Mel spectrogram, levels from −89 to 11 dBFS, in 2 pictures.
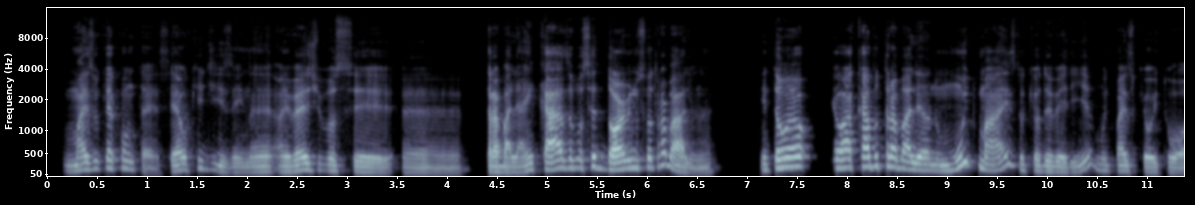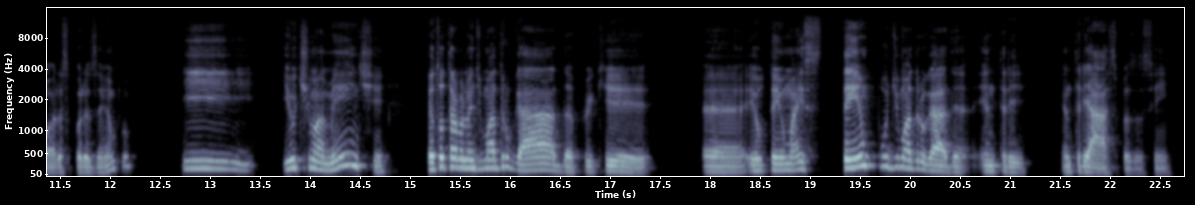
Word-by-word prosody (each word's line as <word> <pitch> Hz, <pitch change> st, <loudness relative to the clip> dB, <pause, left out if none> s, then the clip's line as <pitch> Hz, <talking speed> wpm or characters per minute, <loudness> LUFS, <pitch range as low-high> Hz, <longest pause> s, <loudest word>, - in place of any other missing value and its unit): mas 135 Hz, +6 st, -2 dB
o 170 Hz, -, -7 dB
que 185 Hz, -, -4 dB
acontece, 160 Hz, -, -6 dB
é 125 Hz, -, +3 dB
o 140 Hz, -, 0 dB
que 180 Hz, +7 st, -10 dB
dizem, 115 Hz, -, -8 dB
né, 110 Hz, +2 st, -3 dB
ao 110 Hz, -, -5 dB
invés 130 Hz, +6 st, +3 dB
de 140 Hz, -, -12 dB
você, 115 Hz, -6 st, -3 dB
eh, 95 Hz, -2 st, -10 dB, 0.2 s
trabalhar 110 Hz, +1 st, +2 dB
em 145 Hz, -, 0 dB
casa, 155 Hz, +6 st, +5 dB
você 185 Hz, +3 st, +1 dB
dorme 165 Hz, 0 st, +7 dB
no 185 Hz, -, -1 dB
seu 200 Hz, +2 st, -1 dB
trabalho, 195 Hz, -, +1 dB
né. 95 Hz, +2 st, -11 dB, 0.5 s
Então 185 Hz, +9 st, +4 dB
eu 215 Hz, +1 st, +4 dB, 0.2 s
eu 185 Hz, 0 st, +3 dB
acabo 210 Hz, +3 st, +4 dB
trabalhando 155 Hz, -, +3 dB
muito 170 Hz, -, +1 dB
mais 215 Hz, -, -2 dB
do 140 Hz, -, -6 dB
que -, -, -20 dB
eu -, -, 0 dB
deveria, 110 Hz, -2 st, -3 dB
muito 130 Hz, -2 st, -12 dB
mais 120 Hz, -1 st, -3 dB
do 120 Hz, -, -21 dB
que -, -, -5 dB
8 100 Hz, 0 st, -2 dB
horas, 95 Hz, -1 st, -3 dB
por -, -, -6 dB
exemplo, 110 Hz, -, -7 dB, 0.5 s
e 170 Hz, -5 st, -5 dB, 0.3 s
e 165 Hz, -, -1 dB
ultimamente, 185 Hz, -, 0 dB, 0.4 s
eu 150 Hz, -, +7 dB
tô 210 Hz, -, +7 dB
trabalhando 190 Hz, -3 st, +4 dB
de -, -, -8 dB
madrugada, 140 Hz, -, +1 dB
porque, 110 Hz, -3 st, -3 dB, 0.5 s
eh, 110 Hz, -1 st, -4 dB
eu 130 Hz, 0 st, -1 dB
tenho 140 Hz, +2 st, +1 dB
mais 150 Hz, +2 st, -4 dB, 0.2 s
"tempo" 220 Hz, +4 st, +5 dB
de 205 Hz, -, -6 dB
madrugada, 130 Hz, -, 0 dB
entre 115 Hz, -5 st, -5 dB, 0.3 s
entre 110 Hz, +1 st, -1 dB
aspas, 95 Hz, -2 st, -4 dB
assim, 90 Hz, +1 st, -17 dB
135 Hz, 165 wpm, -24 LUFS, -, 0.5 s, dorme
